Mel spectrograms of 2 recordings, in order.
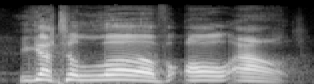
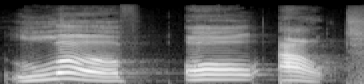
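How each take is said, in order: First: Said in the usual way. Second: Very slow, stretched, weighty; slow emphatic refrain; drawn out. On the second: Real, not acted. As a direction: let each word hang. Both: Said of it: "here's the last one".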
